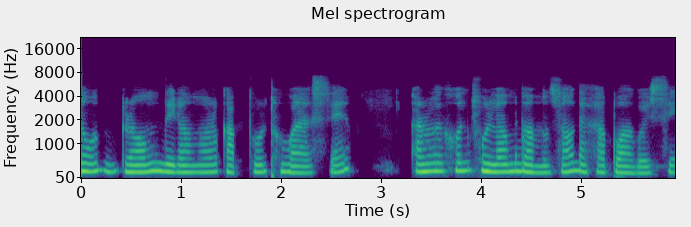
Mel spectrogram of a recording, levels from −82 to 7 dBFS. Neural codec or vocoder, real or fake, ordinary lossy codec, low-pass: codec, 44.1 kHz, 2.6 kbps, DAC; fake; none; 7.2 kHz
